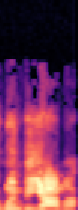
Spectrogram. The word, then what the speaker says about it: Wembanyama: It's like Duncan and Victor Wembanyama. How you say his name? – You got it perfectly.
